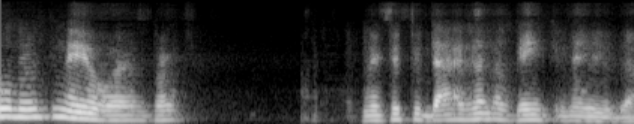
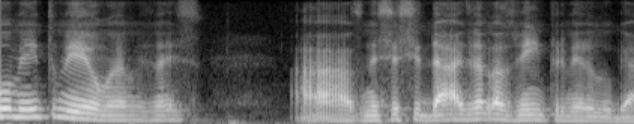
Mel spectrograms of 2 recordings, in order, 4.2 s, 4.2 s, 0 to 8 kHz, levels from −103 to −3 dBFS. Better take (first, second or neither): second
